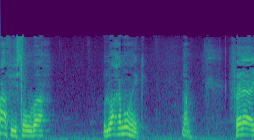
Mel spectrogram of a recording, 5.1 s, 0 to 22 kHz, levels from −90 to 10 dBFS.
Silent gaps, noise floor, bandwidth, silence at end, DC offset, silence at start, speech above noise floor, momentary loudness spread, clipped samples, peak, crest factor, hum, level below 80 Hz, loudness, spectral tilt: none; -42 dBFS; 8 kHz; 0 s; under 0.1%; 0 s; 28 dB; 14 LU; under 0.1%; 0 dBFS; 16 dB; none; -42 dBFS; -16 LUFS; -6 dB/octave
